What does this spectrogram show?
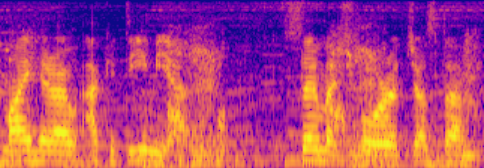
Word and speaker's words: My Hero Academia: on my hero academia at first i thought it was um pronounced my hero academy apparently it's not it's my hero academia so much for just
